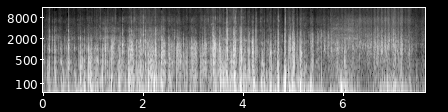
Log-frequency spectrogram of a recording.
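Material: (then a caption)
Cotton. Fingertips of both hands scratch and rub a pink cotton baseball cap worn on the head, working over its soft fabric crown and brim. The result is a dense, fast run of dull scratching and rustling strokes, heavy in the low end with little brightness, that eases slightly toward the end.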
